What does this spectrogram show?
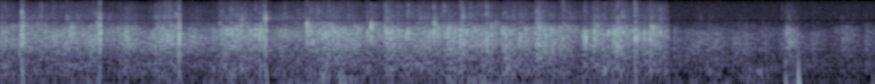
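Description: An audience claps steadily in a dense wash of many hands, welcoming the next speaker, holding a fairly even loudness before thinning out near the end with a few last scattered claps.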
